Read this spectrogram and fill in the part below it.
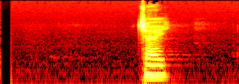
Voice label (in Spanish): "pescado", chuj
